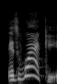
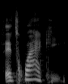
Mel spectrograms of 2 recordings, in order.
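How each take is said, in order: First: It's wacky with wacky jumping up high and rising at the end; It's wacky said again, higher and lilting up; squealed up high. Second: Said in the usual way. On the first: Shown as a demonstration. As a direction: toss It's wacky up into a high, delighted rise.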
